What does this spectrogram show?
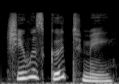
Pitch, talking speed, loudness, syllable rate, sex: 235 Hz, 250 wpm, -16 LUFS, 4.6 syllables/s, female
